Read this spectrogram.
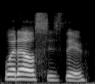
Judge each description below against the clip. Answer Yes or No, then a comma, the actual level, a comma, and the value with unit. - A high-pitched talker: Yes, high, 210 Hz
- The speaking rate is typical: No, fast, 250 wpm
